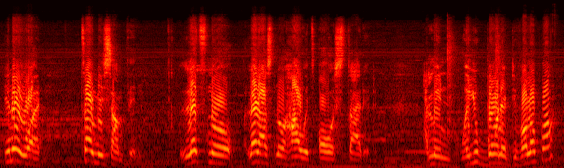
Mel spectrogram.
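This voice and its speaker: A high, bright-voiced Ghanaian man with a Ghanaian accent interviews his guest with eager energy. Faint music plays under his voice. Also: lively intonation, normal speed, low-quality recording. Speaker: interviewer, vlogger. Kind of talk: on-location interview.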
